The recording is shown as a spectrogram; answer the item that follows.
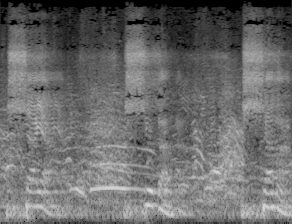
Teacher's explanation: Jadi shin itu artinya SY kalau bahasa Indonesianya, ya. Tengah lidah ke langit-langit.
